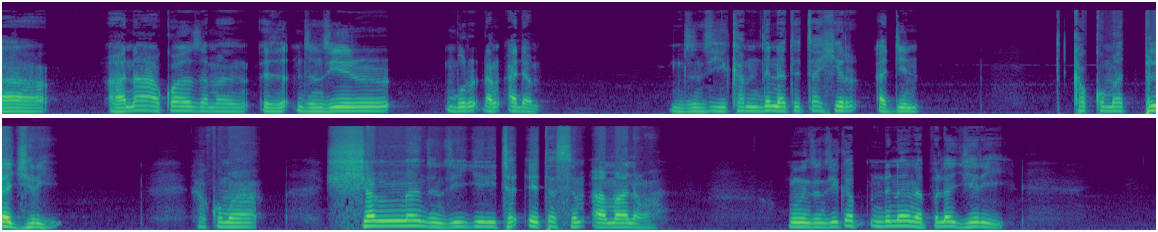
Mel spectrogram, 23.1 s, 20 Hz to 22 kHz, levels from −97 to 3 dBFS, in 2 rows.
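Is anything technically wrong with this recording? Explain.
Yes. Sample clock jitter affects the speech from 10.81 s to 18.81 s. The converter's timing wanders by a few microseconds, so each sample is captured slightly early or late. Where the waveform changes quickly, that timing slip becomes an amplitude error, here roughly 25 dB below the signal. It sounds like a grainy hiss riding on the speech, strongest on loud and bright sounds such as sibilants and absent in the pauses.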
